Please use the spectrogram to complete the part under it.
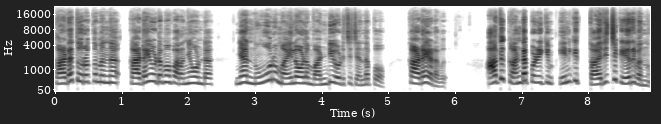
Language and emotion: Malayalam, angry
